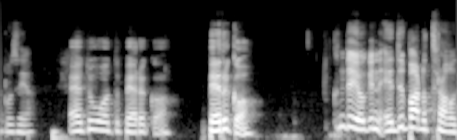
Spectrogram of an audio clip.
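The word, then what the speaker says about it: Edvard Berger: 그래서이 영화 같은 경우도 콘클라베라는 그 제목 동일한 제목으로 개봉을 했고 감독 감독님이 에드바르트 베르거라는 감독님이신데 이거 독일어로 좀 발음해 주세요.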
